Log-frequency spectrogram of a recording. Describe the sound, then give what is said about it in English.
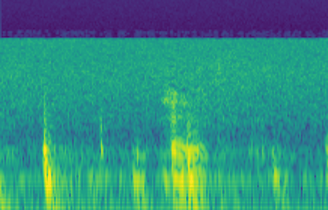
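A muffled heartbeat thuds softly, a few dull low beats spaced out over a couple of seconds, heard alone without any voices. “But for many minutes the heart beat on with a muffled sound.”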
